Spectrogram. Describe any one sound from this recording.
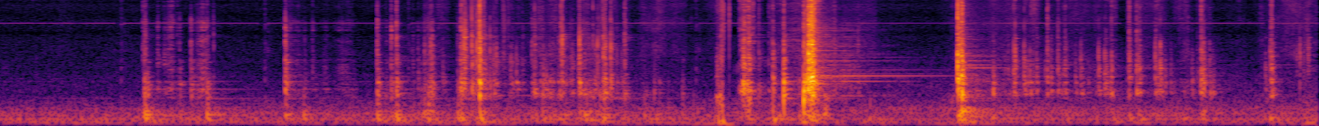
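A screwdriver scrapes and clicks against a metal box.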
